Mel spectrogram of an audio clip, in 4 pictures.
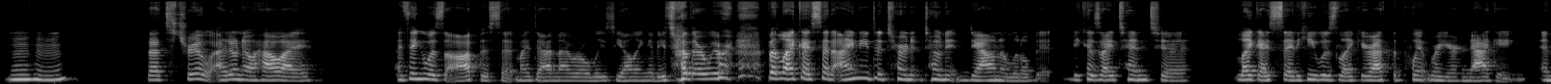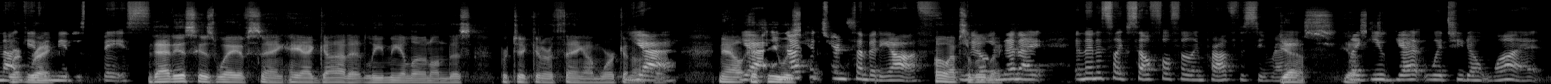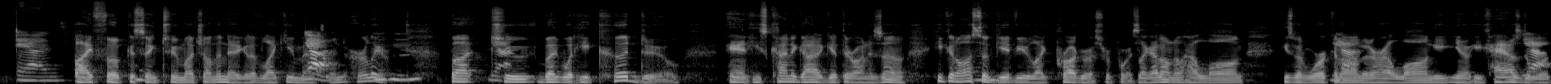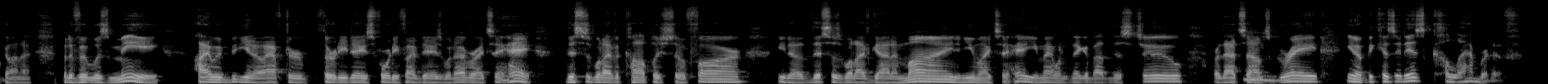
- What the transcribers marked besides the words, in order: laughing while speaking: "at each other. We were"; other background noise
- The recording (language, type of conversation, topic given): English, unstructured, How can practicing gratitude change your outlook and relationships?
